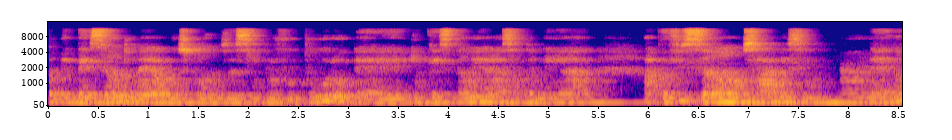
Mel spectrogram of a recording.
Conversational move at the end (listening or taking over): listening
